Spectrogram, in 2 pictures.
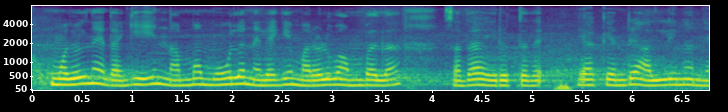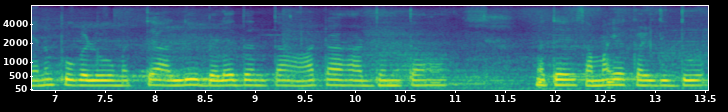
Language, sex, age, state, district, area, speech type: Kannada, female, 18-30, Karnataka, Tumkur, urban, spontaneous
